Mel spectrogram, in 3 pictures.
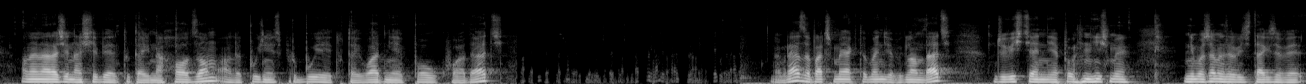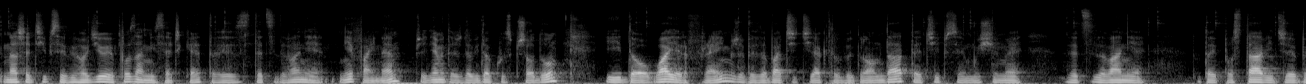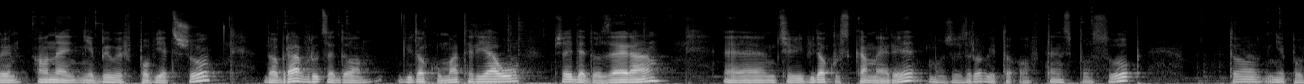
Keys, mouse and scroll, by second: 0.1 shift+click, 1.4 shift+d, 3.7 middle click, 5.2-7.2 typing, 5.2 middle click, 5.4 middle click, 5.7 middle click, 5.8 click, 5.9 click, 6.0 click, 6.1 click, 6.2 middle click, 6.3 click, 6.4 click, 6.7 click, 6.8 click, 6.8 middle click, 7.0 middle click, 7.1 click, 7.2 middle click, 7.3 middle click, 7.4 ctrl+s, 7.4 click, 7.5-8.7 scroll down 3, 9.9 middle click, 11.1 click, 12.6 g, 13.3 middle click, 13.9 click, 14.2 middle click, 14.6 g, 15.5 middle click, 17.4 KP_1, 19.4 click, 20.0-20.5 scroll up 3, 20.4 click, 21.3 g, 22.7 click, 23.0 g, 24.5 click, 25.8 click, 26.4 g, 26.9 click, 27.4-28.4 scroll down 3, 28.9 click, 30.2 ctrl+s, 31.2 KP_0, 32.5 middle click, 33.7-34.4 scroll up 3, 34.4 middle click, 35.4-35.9 scroll up 2, 35.7 middle click, 36.9 click, 38.1 r.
